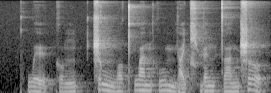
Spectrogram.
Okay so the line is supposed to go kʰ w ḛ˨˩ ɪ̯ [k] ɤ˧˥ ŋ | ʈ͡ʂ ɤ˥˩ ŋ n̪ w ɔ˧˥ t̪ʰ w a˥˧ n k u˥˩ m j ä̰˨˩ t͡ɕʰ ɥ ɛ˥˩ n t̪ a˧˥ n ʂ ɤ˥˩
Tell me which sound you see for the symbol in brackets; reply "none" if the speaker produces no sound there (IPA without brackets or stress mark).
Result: k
